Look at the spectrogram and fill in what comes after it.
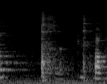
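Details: Two short, moist coughs from a child with cough and cold, recorded during a cough-relief massage therapy session, with quiet room noise behind them.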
